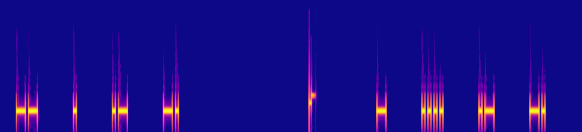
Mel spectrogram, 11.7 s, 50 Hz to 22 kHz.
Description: Morse code, heard as a keyed tone, about 21 wpm, spaced as for 9 wpm, 700 Hz. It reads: MEAN THAN
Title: 4x Character Spacing - Top 300 Words - 20wpm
